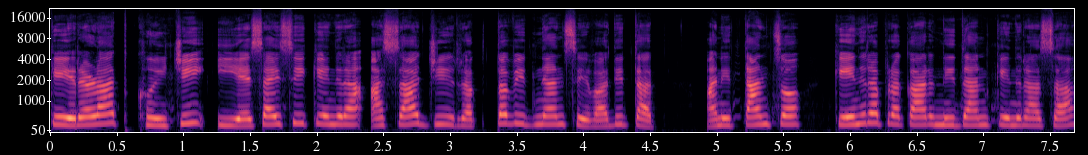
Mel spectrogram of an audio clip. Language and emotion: Goan Konkani, neutral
